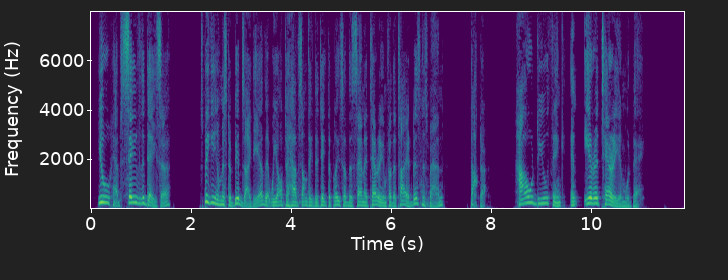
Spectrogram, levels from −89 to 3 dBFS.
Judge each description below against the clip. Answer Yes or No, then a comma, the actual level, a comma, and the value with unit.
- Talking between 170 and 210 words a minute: Yes, average, 190 wpm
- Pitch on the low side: No, medium, 145 Hz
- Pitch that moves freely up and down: Yes, wide, 8.9 semitones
